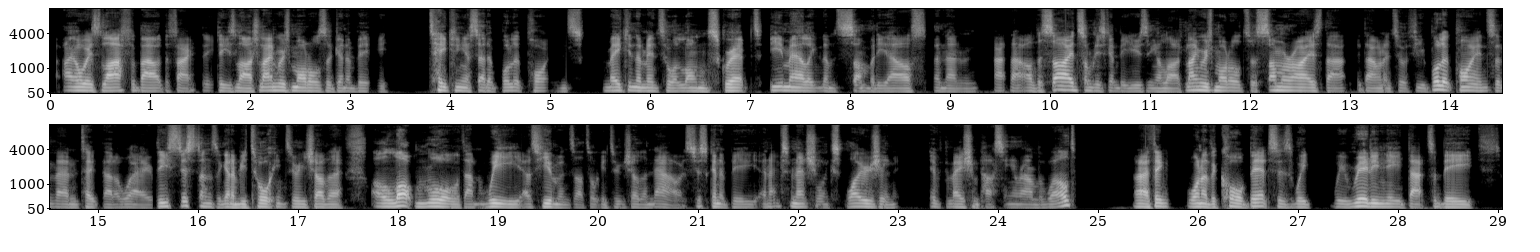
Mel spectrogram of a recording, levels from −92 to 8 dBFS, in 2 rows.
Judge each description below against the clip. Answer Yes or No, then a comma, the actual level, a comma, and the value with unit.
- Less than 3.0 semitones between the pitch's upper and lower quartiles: Yes, narrow, 2.5 semitones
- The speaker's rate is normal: No, fast, 235 wpm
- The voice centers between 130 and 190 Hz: No, low, 115 Hz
